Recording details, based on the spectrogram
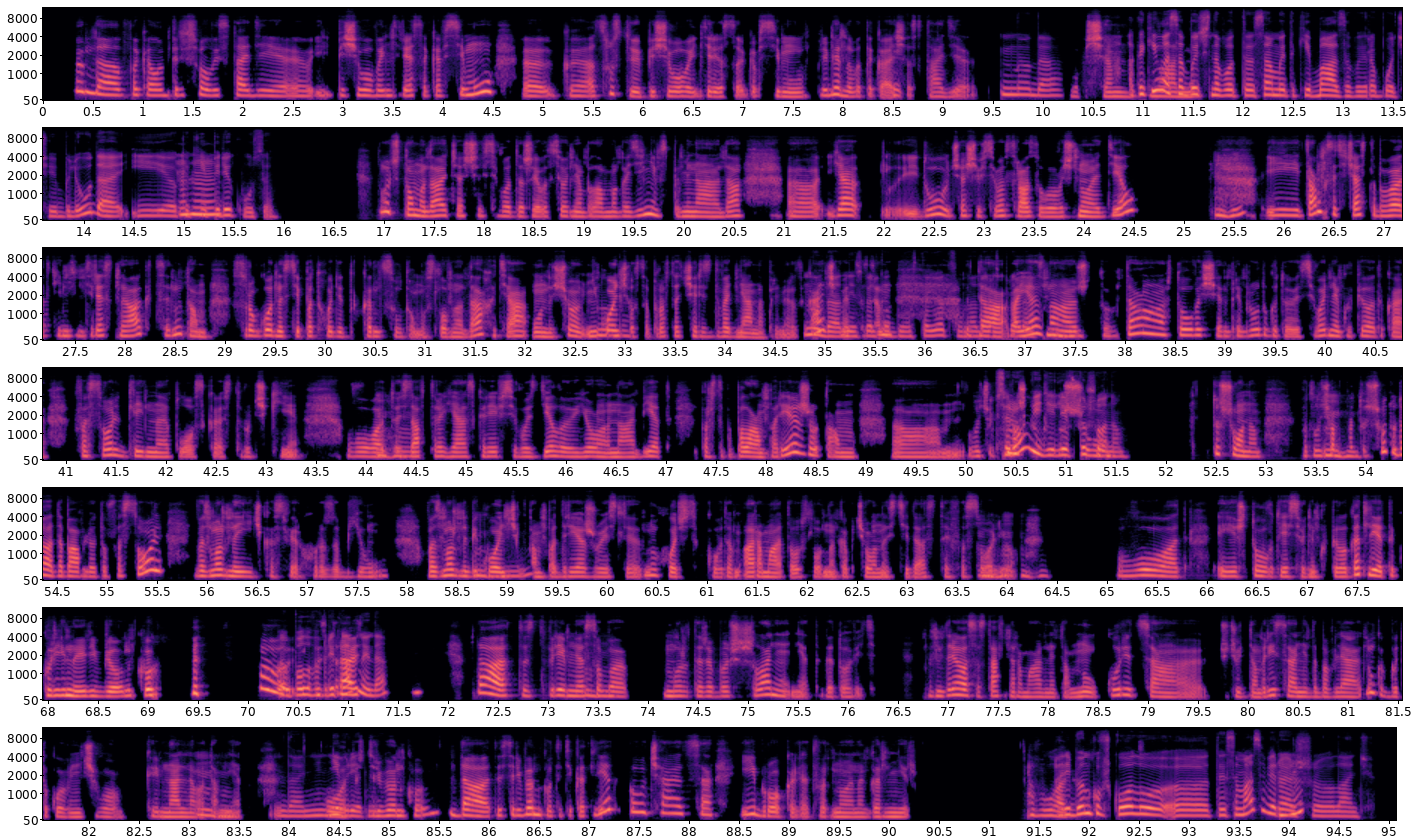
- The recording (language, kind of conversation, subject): Russian, podcast, Как ты стараешься правильно питаться в будни?
- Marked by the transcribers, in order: tapping; other background noise; laugh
